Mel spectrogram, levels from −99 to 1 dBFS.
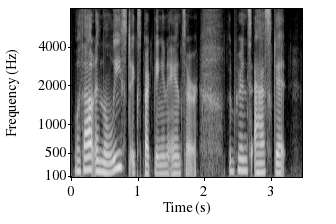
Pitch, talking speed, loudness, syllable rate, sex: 180 Hz, 190 wpm, -21 LUFS, 6.3 syllables/s, female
